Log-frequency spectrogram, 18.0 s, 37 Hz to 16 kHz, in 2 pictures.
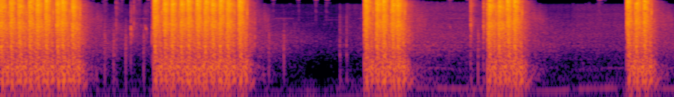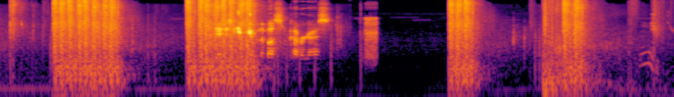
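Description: Rifle and machine-gun fire in the military video game Arma 3 comes in short bursts between stretches of radio-style voice chatter among squad members, and the shots are fairly close and punchy.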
